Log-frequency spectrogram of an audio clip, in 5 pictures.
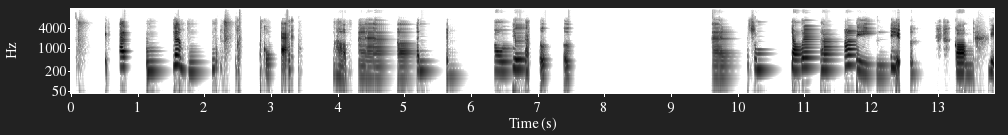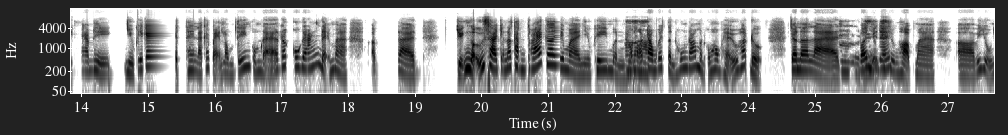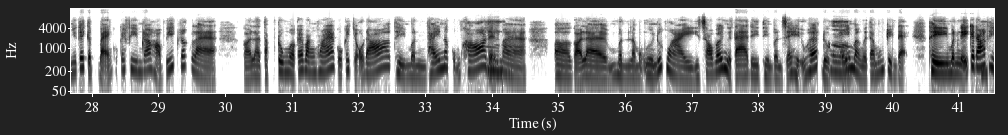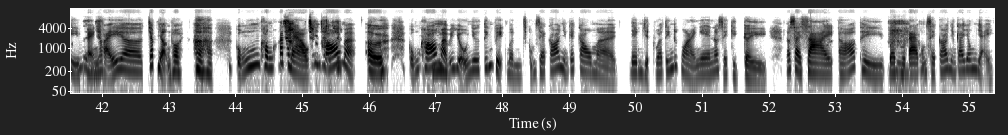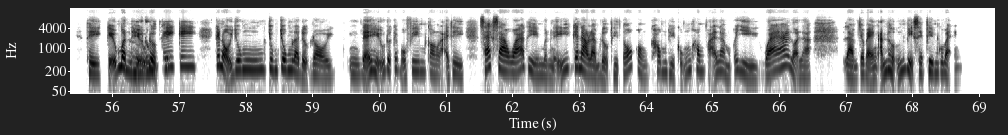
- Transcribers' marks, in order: other background noise; unintelligible speech; distorted speech; unintelligible speech; unintelligible speech; unintelligible speech; laugh; laughing while speaking: "ừ"; unintelligible speech; tapping; "đến" said as "ín"
- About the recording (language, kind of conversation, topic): Vietnamese, podcast, Bạn nghĩ sự khác nhau giữa phụ đề và lồng tiếng là gì?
